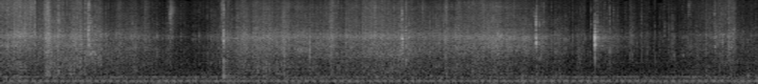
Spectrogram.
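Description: Paper napkin crinkling and crumpling as it is handled, a soft crackling with a few sharp clicks, the sharpest about five seconds in.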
